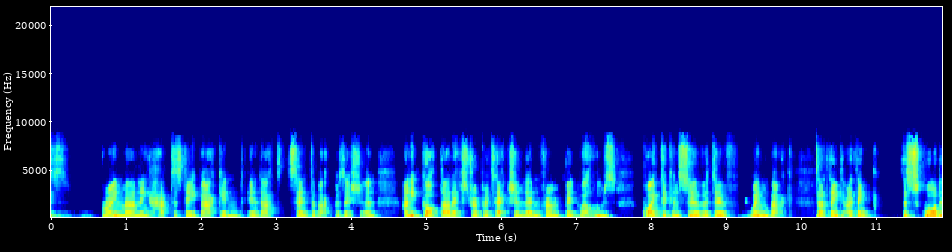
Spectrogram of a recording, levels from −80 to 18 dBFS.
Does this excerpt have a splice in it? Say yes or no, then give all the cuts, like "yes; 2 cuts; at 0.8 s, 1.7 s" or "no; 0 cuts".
yes; 1 cut; at 10.2 s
